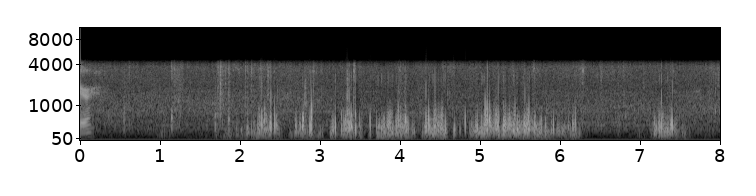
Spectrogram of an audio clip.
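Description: Footsteps and rustling of someone walking along a dirt yard path, in uneven bursts of scuffing from about two to six seconds in and once more near the end.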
